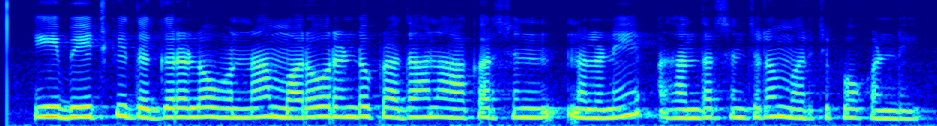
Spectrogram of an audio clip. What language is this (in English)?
Telugu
